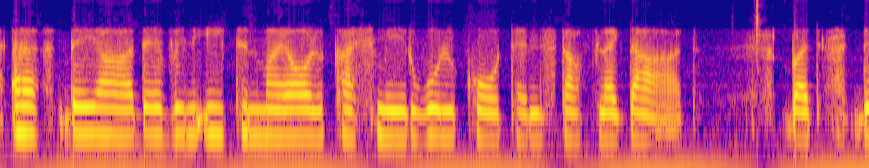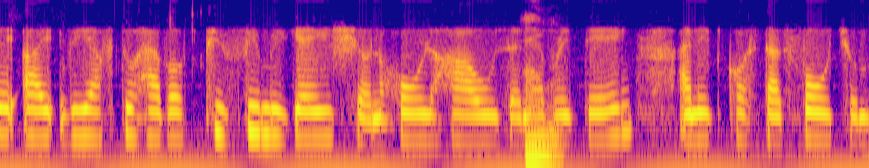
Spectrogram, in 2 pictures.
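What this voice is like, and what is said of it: Speaks with a noticeable accent. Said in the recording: “What a delightful accent you've got.”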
